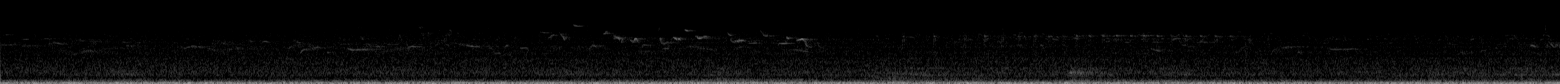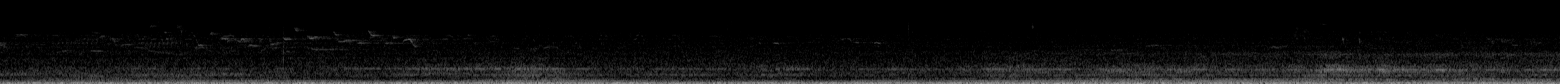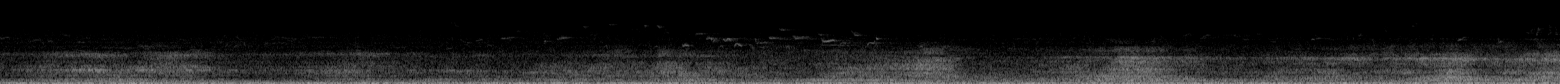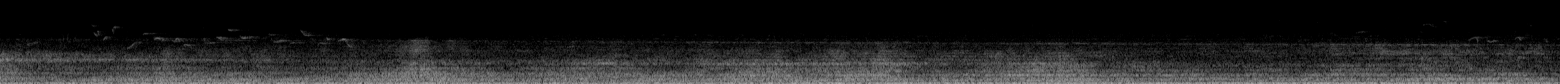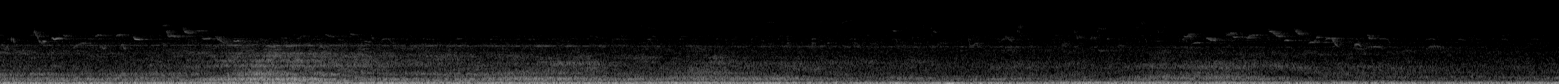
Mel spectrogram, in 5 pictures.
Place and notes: Berlin, Buch, Mittelbruch / Torfstich - wetland, nature reserve
15:00 Berlin, Buch, Mittelbruch / Torfstich 1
